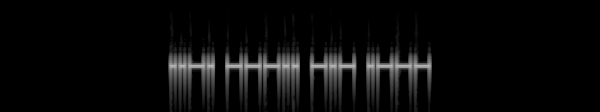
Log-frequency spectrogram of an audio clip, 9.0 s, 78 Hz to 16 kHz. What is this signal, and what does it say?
Morse code, heard as a keyed tone, about 17 wpm, 700 Hz. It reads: F8KJ
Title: DXCC-100 Call Signs - 4 Characters - Repeated 3x - 17wpm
